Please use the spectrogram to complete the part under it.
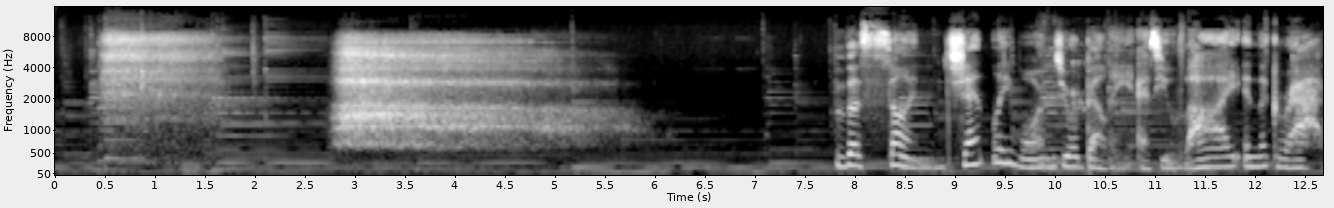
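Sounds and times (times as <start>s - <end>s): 
slow deep breathing during a guided relaxation exercise: 0.4s - 6.8s
speech: 7.8s - 12.6s.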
